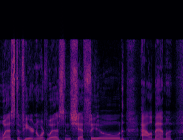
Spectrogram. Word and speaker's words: Sheffield: Or if you're from Sheffield, it's Sherfield. It has a lot of R's in there. I don't know just the way they pronounce it, but we learned to pronounce Sheffield, Sherfield.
